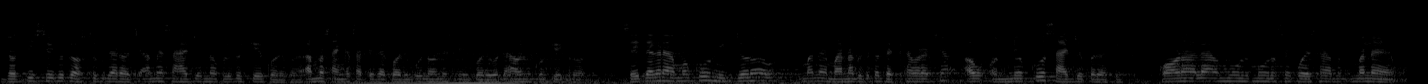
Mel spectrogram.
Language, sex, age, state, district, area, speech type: Odia, male, 30-45, Odisha, Cuttack, urban, spontaneous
